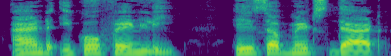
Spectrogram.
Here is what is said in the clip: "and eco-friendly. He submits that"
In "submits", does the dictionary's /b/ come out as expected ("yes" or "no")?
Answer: yes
